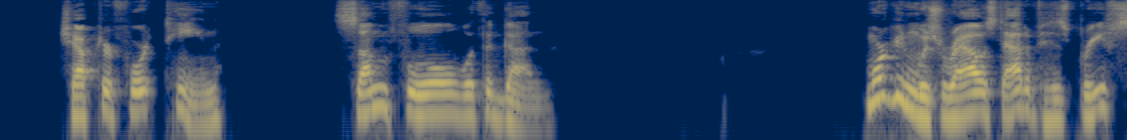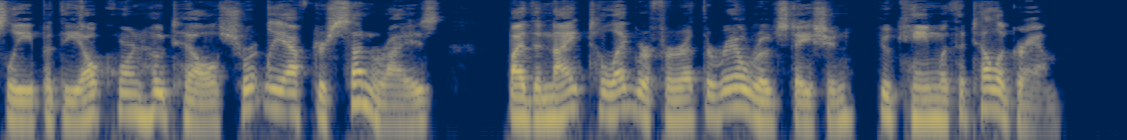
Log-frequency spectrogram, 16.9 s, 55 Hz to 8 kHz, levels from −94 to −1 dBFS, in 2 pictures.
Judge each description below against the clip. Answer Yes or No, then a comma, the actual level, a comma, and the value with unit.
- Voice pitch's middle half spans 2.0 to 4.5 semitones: No, average, 5.0 semitones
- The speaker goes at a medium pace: No, slow, 125 wpm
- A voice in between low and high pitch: No, low, 130 Hz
